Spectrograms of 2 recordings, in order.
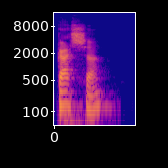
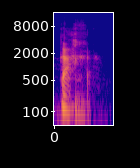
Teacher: lo que al final pasa es un paso de prepalatal, sh, por ejemplo, casa, a velar, por ejemplo, caja.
